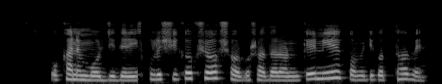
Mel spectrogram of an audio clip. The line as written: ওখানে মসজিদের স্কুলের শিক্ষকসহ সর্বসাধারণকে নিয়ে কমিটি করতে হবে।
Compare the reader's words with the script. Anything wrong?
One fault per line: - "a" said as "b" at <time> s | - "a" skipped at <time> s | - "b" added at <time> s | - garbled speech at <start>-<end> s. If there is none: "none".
none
